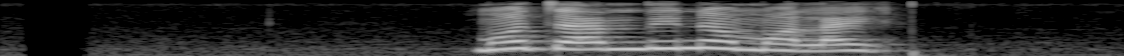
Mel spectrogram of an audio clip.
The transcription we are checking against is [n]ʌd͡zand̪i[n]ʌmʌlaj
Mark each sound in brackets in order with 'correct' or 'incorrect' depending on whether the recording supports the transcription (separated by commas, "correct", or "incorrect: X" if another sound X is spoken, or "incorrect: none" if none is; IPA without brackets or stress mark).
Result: incorrect: m, correct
